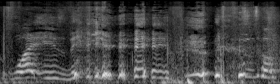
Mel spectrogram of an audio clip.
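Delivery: loud, high laughing voice full of disbelief.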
